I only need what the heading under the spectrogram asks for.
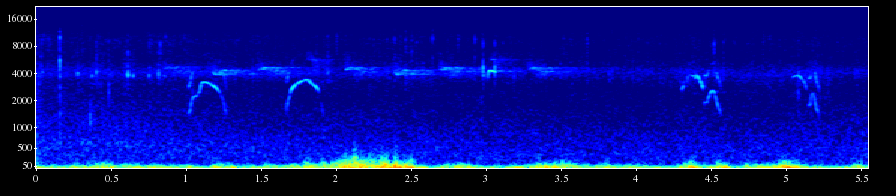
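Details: Golden eagle recorded at its nest in Estonia beside a military training ground, 26 April 2024, early afternoon: a few high arched yelps, two early and a quick cluster near the end, with deep thumping rumbles in between.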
